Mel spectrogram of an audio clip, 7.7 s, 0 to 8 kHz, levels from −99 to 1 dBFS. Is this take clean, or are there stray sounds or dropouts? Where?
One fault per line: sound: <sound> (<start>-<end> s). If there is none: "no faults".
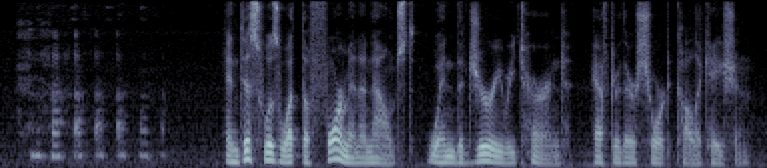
sound: laugh (0.2-1.7 s)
